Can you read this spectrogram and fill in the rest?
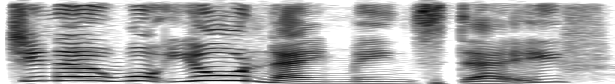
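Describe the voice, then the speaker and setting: A British woman hosting story time for young children, asking animated questions, stretching key words and adding tag questions. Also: high voice, normal speed, no room sound, lo-fi sound. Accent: British English.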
